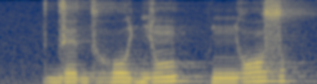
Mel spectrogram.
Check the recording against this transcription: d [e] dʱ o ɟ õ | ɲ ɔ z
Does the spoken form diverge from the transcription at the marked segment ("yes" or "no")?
no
